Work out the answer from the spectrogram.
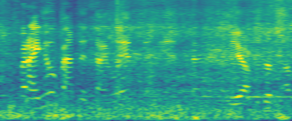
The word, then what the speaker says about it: Dilantin: But I knew about the Dilantin. Yeah, because my parents used to pronounce it dilatant.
